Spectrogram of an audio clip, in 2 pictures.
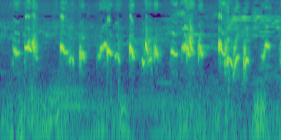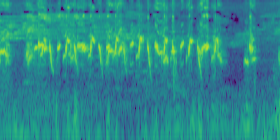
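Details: Yellow-vented bulbul song meant to make other bulbuls sing: long stretch of lively, bubbly warbled phrases, growing denser halfway through, with low rumble in the background.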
